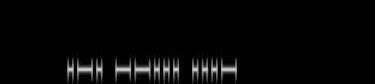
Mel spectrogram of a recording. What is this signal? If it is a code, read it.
Morse code, heard as a keyed tone, about 25 wpm, 700 Hz. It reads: R7V
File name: Three Letter-Number Combinations - 25wpm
